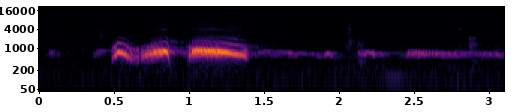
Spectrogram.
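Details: Spotted dove lure song for provoking fights, deep 'giọng đồng' voice: a wavering coo and a long falling coo, followed by several soft low hums trailing off.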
